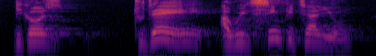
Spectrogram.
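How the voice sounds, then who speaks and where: With a strong French accent, a man speaks at a very slow pace. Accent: thick French. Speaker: economist and geopolitical strategist. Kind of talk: conference presentation. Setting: conference stage with audience.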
